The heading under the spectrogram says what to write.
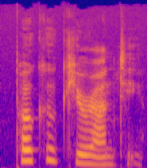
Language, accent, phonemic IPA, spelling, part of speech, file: English, US, /ˌpoʊ.koʊ.kjuːˈɹɑːn.ti/, pococurante, adjective / noun, En-us-pococurante.ogg
- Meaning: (adjective) Apathetic, indifferent or nonchalant; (noun) An apathetic, indifferent or nonchalant person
